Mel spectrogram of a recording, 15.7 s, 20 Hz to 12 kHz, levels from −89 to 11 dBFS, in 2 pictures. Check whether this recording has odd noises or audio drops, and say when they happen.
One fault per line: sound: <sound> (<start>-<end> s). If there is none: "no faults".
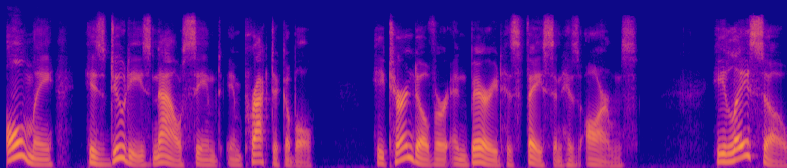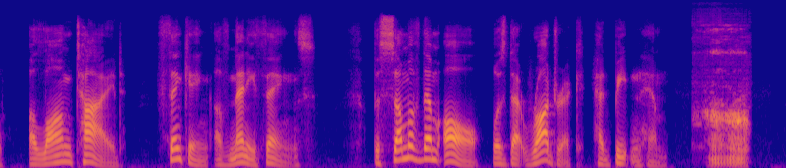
sound: throat clearing (14.8-15.4 s)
